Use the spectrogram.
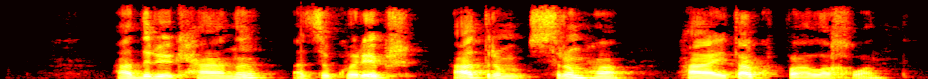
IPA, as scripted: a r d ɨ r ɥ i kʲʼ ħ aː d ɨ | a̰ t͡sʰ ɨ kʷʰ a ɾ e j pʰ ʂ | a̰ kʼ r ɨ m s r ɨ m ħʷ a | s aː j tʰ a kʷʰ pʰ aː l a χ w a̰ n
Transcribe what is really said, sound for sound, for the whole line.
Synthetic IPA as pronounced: a d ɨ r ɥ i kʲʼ ħ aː n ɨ | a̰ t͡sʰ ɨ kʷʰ a ɾ e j pʰ ʂ | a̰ tʼ r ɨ m s r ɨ m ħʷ a | ħ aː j tʰ a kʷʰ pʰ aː l a χ w a̰ n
